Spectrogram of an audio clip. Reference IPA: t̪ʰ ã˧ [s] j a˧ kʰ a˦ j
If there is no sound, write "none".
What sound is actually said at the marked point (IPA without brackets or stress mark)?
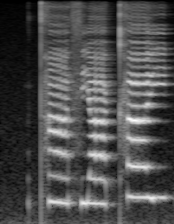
s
